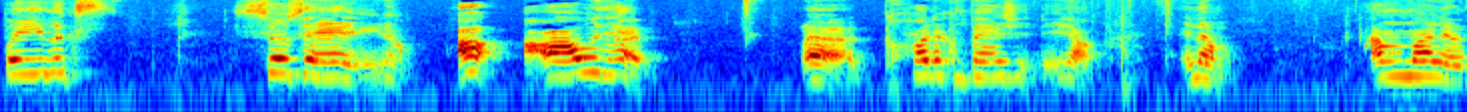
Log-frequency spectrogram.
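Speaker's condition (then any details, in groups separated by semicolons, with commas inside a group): Cerebral palsy; uses wheelchair, age 42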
